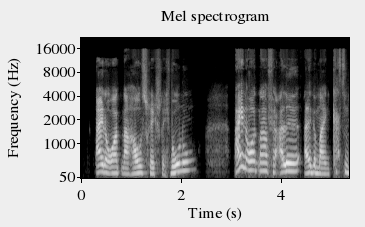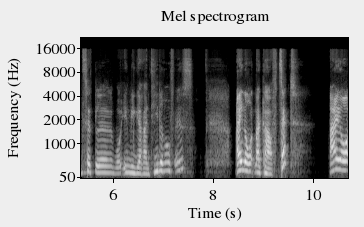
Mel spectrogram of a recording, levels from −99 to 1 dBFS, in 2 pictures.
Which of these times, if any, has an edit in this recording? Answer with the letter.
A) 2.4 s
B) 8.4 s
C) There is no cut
C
